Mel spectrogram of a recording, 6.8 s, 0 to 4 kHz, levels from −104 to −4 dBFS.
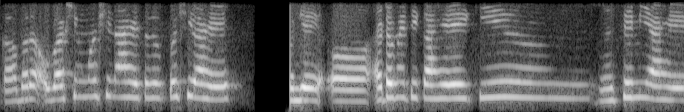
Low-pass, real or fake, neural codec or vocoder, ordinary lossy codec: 3.6 kHz; real; none; none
